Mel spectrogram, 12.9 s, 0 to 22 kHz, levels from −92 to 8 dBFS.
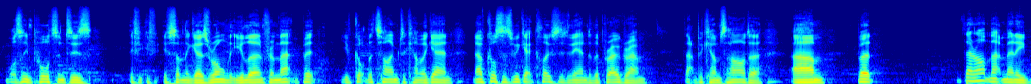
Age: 40-59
